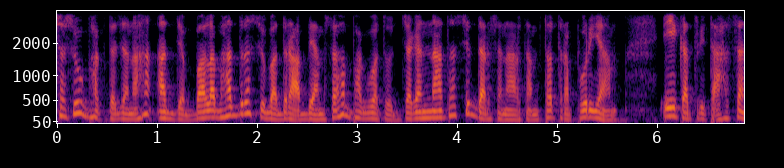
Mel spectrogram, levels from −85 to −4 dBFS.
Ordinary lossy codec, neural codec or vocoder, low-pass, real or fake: Opus, 24 kbps; codec, 16 kHz in and 24 kHz out, 1 kbps, XY-Tokenizer; 3.6 kHz; fake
